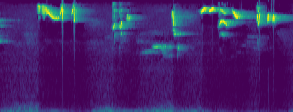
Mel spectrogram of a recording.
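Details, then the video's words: Orange-headed thrush, locally anis merah, singing teler: varied high whistled phrases and slurs separated by short pauses, some quick doubled notes, with low rumbling noise between phrases. "Suara Burung Anis Merah Teler"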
